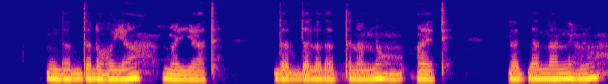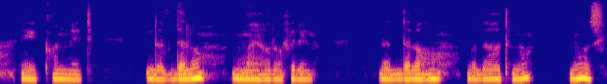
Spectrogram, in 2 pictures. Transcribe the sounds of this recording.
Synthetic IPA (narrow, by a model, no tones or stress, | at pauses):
d̪ɐd̪ːɐlɔɦɔjamɐjːaːt̪ɛ̥ | d̪ɐ̰d̪ːɐ̰lɐd̪ɐ̰d̪ːɐlɐnːɔɐjɛt̪ɪ̥ | d̪ɐd̪ɐlːɐnːɪhɔjɔḛːkʰːɔnːeːt̪ɪ̥ | d̪ɐd̪ːɐlɔ | mɐ̰jɦɔɾɔfɪlɛnɐ | d̪ɐd̪ːɐlɔɦɔ | ɡɔ̰d̪aːt̪ʊnɔ | nuːsɪ̥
